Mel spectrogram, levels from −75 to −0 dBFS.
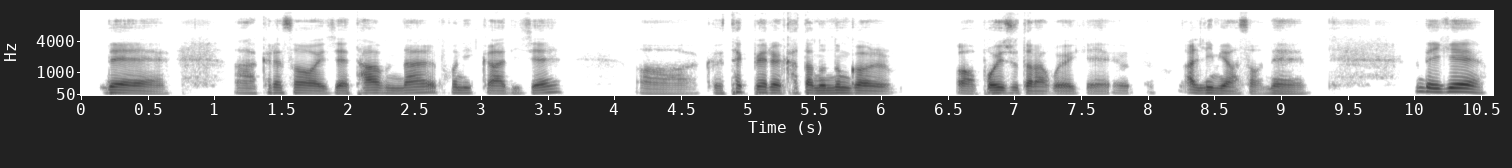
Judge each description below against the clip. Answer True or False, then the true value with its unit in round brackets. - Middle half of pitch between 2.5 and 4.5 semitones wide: True (2.9 semitones)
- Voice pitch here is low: True (110 Hz)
